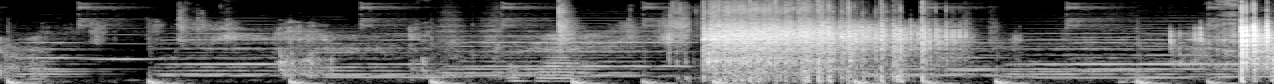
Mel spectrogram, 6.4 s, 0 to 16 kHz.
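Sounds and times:
big handful of dice clattering across a hard surface: 0:00.4 - 0:05.0, 0:05.8 - 0:06.3.

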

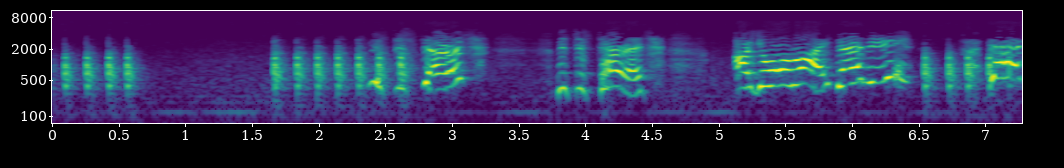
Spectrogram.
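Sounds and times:
firm knocking on a wooden door: 0:00.0 - 0:00.7, 0:01.6 - 0:02.6
speech: 0:03.8 - 0:06.6.

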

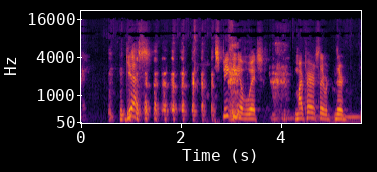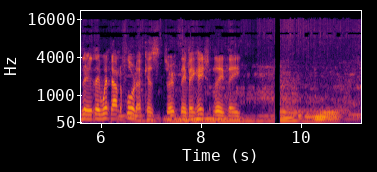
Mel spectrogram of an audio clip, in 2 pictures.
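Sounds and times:
speech: 0:00.5 - 0:02.1, 0:02.7 - 0:08.9
laughter: 0:00.6 - 0:04.3
car with rough rumbling bad exhaust roaring by: 0:05.0 - 0:11.1.

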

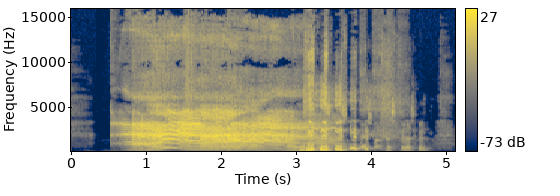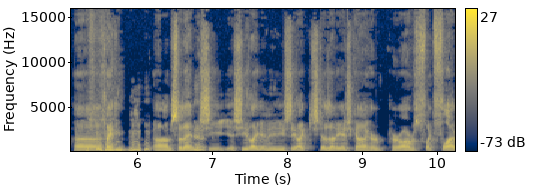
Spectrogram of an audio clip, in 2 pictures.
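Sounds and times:
person performing a loud sustained pained scream: 0:00.5 - 0:03.7
short choppy gasping cries: 0:00.5 - 0:04.3
laughter: 0:02.9 - 0:07.0
speech: 0:03.0 - 0:10.2.

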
